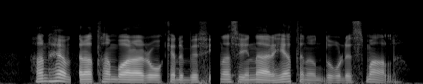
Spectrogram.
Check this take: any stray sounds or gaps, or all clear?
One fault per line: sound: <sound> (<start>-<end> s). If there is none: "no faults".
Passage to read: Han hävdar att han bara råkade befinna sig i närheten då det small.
sound: dropout (0.7-0.8 s)
sound: dropout (2.1-2.2 s)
